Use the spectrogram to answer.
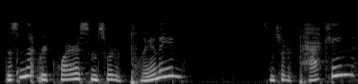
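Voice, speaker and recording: A woman's voice: a little high, very animated, moderate pace, dark tone, husky, lo-fi sound, voice pushed up. An American woman voicing her sarcastic, exasperated teenage self with slangy incredulity in a memoir reading. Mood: incredulous.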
